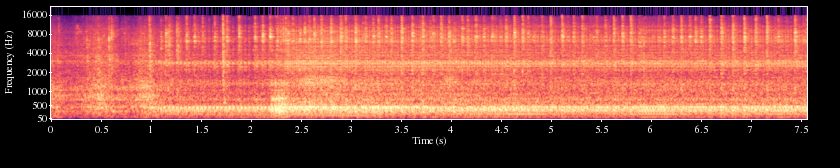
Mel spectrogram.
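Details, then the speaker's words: Small two-stroke AV 89 moped just reassembled with a correct-thickness head gasket, engine still cold: steady buzz at raised idle after a brief rev, smooth and even; normal running. "Donc bah écoutez, hein, quand le joint de culasse est de la bonne épaisseur, ça marche nickel."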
